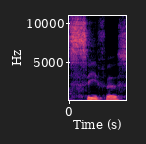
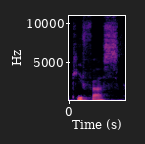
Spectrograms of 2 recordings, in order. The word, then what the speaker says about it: Kephas: of the Latin translation, but it's not Cephas, it's k with a K sound, Kifas, as it is written in in the Greek.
